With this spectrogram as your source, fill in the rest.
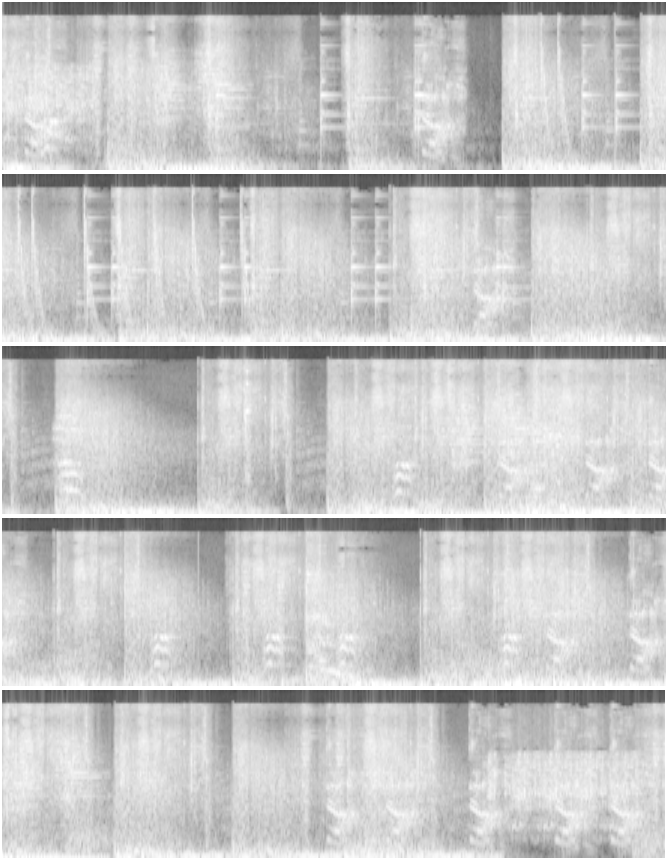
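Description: Guns fire rapid shots.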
